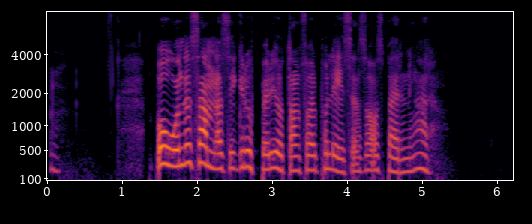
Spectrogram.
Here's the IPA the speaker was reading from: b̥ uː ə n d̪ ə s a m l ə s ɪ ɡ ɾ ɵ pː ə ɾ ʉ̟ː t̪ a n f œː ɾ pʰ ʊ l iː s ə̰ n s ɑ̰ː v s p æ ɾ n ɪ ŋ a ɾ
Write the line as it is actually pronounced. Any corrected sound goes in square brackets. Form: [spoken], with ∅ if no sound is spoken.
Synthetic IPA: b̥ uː ə n d̪ ə s a m l [a] s ɪ ɡ ɾ ɵ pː ə ɾ ʉ̟ː t̪ a n f œː ɾ pʰ ʊ l iː s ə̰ n s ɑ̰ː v s p æ ɾ n ɪ ŋ a ɾ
